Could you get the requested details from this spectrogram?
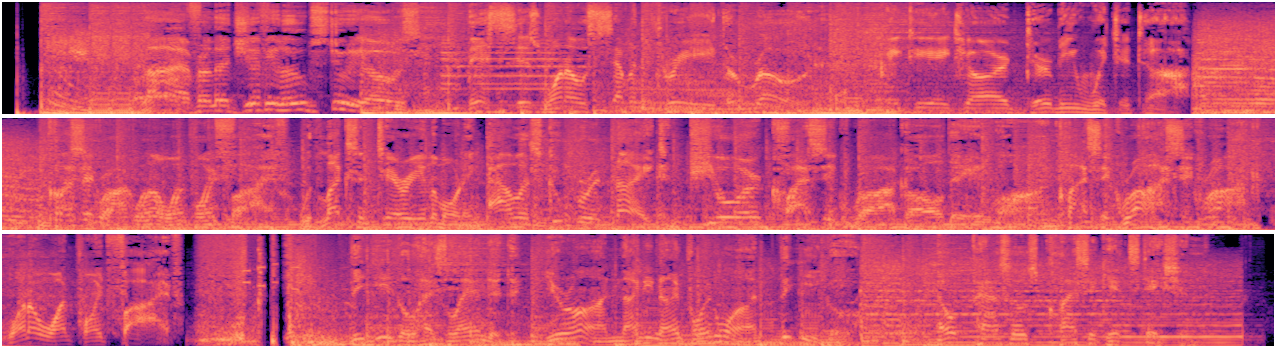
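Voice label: voice over rock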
